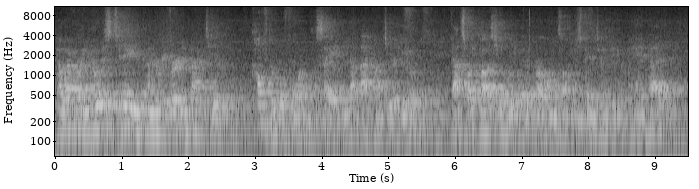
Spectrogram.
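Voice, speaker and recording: A man's voice: medium pitch, fairly even intonation, a little fast, noisy background. Man with a big projecting voice in an echoey hall. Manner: big projecting voice, methodical and encouraging. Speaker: martial arts instructor. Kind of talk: spoken feedback at a belt test. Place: large echoing training hall. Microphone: distant camera mic. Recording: echoey hall recorded from far off.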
